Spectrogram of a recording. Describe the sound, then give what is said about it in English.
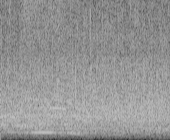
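A church audience claps their hands in praise during a sermon, a dense, steady wash of applause, many overlapping claps blending into a continuous roar that holds at an even loudness throughout. “Clap your hands and praise Him if you know I'm preaching the truth today.”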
